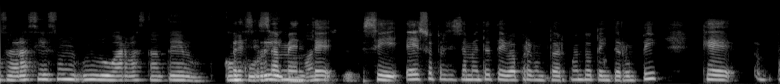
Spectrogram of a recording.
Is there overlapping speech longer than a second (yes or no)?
yes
